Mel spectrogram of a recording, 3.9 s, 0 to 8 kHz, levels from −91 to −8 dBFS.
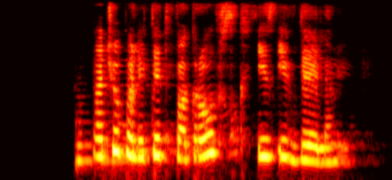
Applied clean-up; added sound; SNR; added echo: neural mask model DeepFilterNet 3.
